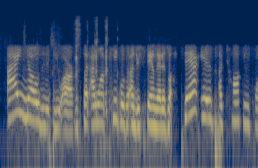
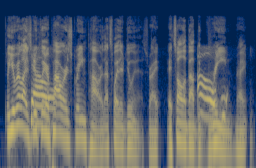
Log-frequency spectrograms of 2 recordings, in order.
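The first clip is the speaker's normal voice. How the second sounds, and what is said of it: Sarcastic delivery. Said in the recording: “I'm being sarcastic. ... I'm being sarcastic.”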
